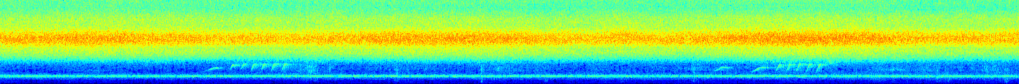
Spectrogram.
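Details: Cicadas sound one long, even, shrill buzz that never pauses, while a few faint short chirps rise twice in the background.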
